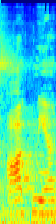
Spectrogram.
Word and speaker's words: Ajna: as the AGA chakra AJ na a however it's pronounced as AGA chakra AGA chakra is located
